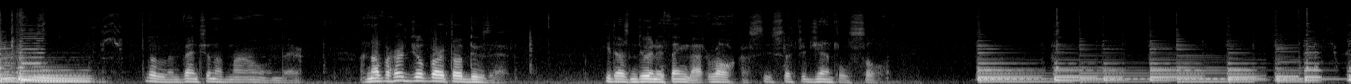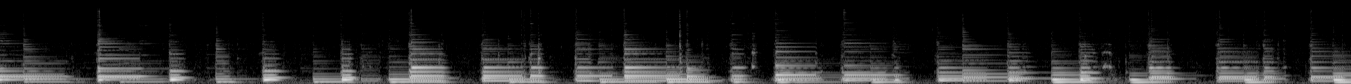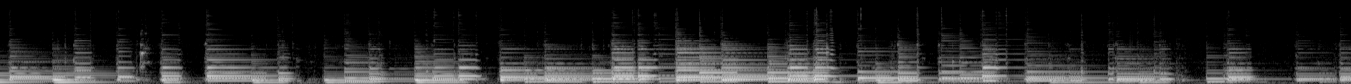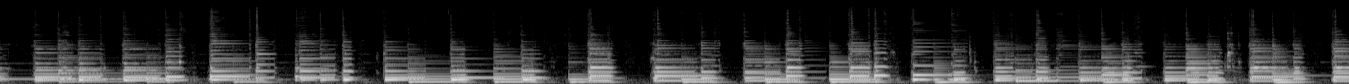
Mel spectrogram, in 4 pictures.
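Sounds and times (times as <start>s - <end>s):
classical guitar fingerstyle: 0.0s - 5.4s, 9.7s - 54.0s.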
